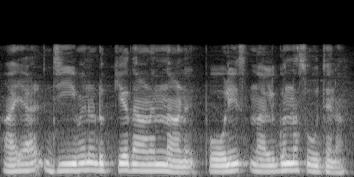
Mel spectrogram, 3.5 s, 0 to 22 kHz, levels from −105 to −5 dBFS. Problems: none marked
